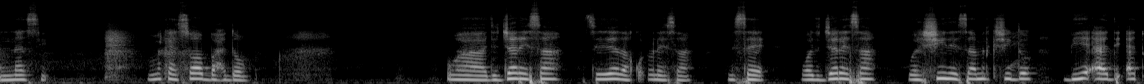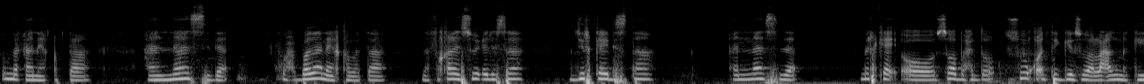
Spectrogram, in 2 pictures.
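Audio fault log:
0.0–16.0 s, block size mismatch (truncated): the tail of each block is discarded, so the speech buzzes at 91.9 Hz with its pace and pitch unchanged. The waveform shows regular discontinuities about 11 ms apart, and the spectrogram shows vertical striping with 91.9 Hz harmonics.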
